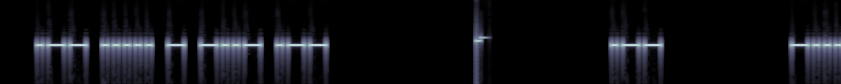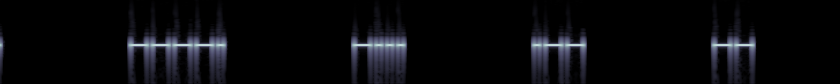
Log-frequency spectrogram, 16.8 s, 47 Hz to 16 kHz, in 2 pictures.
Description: Morse code, heard as a keyed tone, about 22 wpm, spaced as for 9 wpm, 700 Hz. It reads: W5TXW WB9BWM
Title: USA Call Signs - 8x Character Spacing - 22wpm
